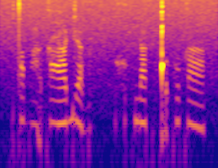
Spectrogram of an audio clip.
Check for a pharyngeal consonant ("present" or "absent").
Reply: present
